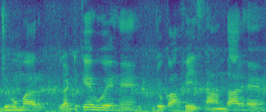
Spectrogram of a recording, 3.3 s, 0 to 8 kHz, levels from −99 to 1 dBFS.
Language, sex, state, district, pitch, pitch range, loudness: Hindi, male, Haryana, Charkhi Dadri, 145 Hz, 140-150 Hz, -15 LUFS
